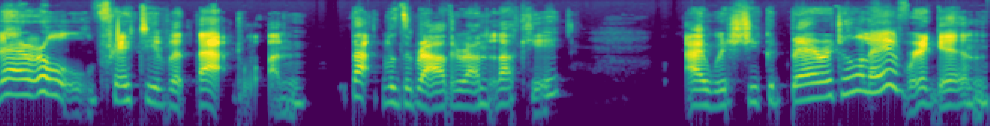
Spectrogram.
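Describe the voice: A female-sounding, put-on character voice at fairly high pitch moves at a moderate pace with very wide pitch swings.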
